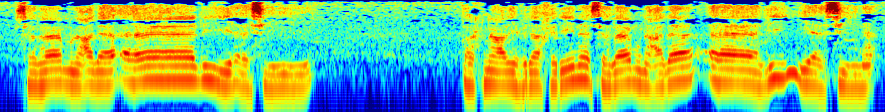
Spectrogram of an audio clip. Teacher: فتح الهمزة وإثبات ألف بعدها وكسر اللام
